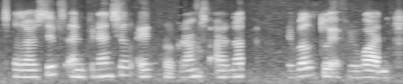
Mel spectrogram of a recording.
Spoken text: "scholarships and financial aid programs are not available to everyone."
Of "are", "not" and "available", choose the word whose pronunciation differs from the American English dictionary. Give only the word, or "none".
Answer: available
